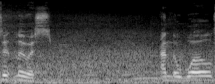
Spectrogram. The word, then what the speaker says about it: Louis: Very excited to see A Wonderful World, the Louis Armstrong musical.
